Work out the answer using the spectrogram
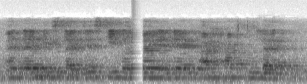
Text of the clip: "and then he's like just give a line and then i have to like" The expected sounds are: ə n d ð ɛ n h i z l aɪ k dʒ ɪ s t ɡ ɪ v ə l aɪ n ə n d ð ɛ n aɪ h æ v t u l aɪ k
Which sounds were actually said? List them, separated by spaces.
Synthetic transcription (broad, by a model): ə n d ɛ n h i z l aɪ k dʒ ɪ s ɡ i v ə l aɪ ə n d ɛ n aɪ h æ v t u l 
